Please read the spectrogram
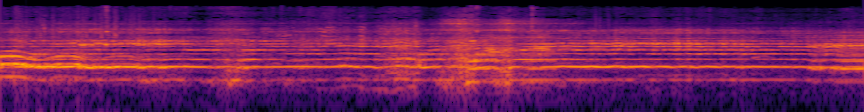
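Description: A noha, a Shia mourning chant, sung by a single voice in long held notes. The notes waver with vibrato at the start and are held steady after that.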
